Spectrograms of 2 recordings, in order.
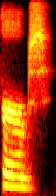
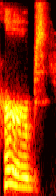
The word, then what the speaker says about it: herbs: mangoes uh and fresh herbs now your teacher if they're from England they will say herbs but Americans say herbs e RBS herbs um a warm breeze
